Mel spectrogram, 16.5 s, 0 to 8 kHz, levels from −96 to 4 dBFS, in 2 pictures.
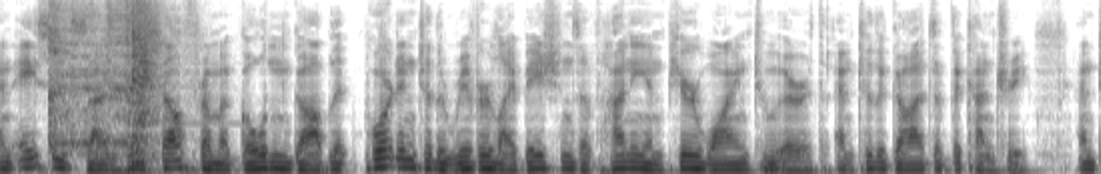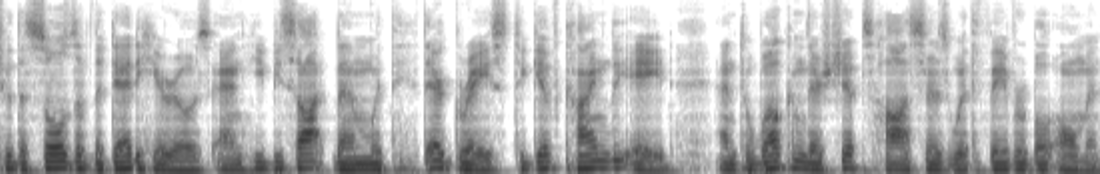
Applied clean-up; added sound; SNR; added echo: none; Dishes, pots, and pans; 7 dB; reverberation time 0.4 s.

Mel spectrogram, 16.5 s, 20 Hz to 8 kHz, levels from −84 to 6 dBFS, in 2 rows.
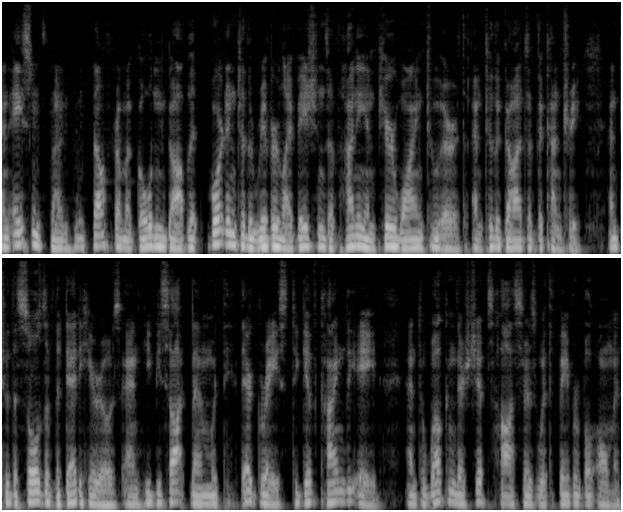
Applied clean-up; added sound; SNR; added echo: neural mask model DeepFilterNet 3.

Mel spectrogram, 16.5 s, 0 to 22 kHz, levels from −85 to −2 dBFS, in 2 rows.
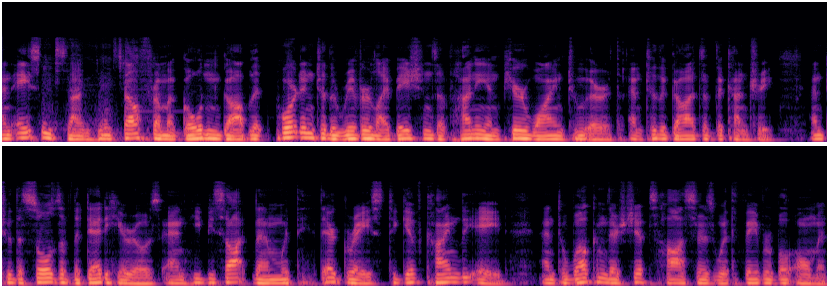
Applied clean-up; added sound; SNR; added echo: neural separator model SepFormer DNS4.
